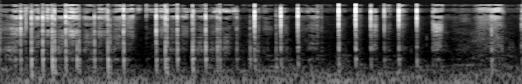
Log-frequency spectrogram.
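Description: Long fingernails scratch the rough page edges of an 'L'imaginaire' paperback book and tap on its card paper cover. The result is a quick run of short, dry tapping and scratching sounds with bright clicky edges over a low rumble.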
